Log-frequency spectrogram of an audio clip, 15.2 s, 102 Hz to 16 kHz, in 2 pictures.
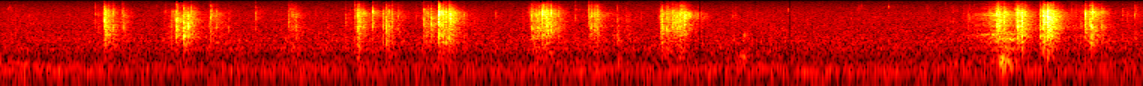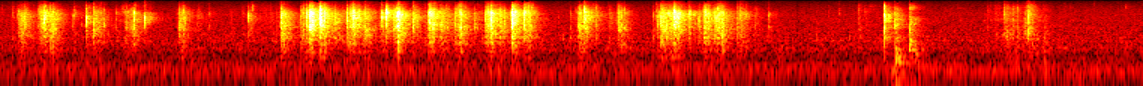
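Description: A 3x3 Rubik's cube being turned fast by hand: rapid runs of light plastic clicking, scattered at first and densest in the middle, with a heavier knock near the end.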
